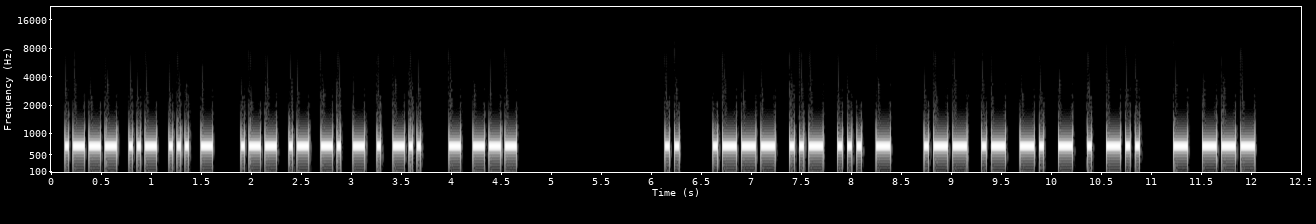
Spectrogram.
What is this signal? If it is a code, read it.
Morse code, heard as a keyed tone, about 33 wpm, 700 Hz. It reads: JUST WANTED TO I JUST WANTED TO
